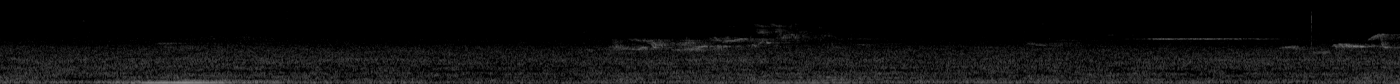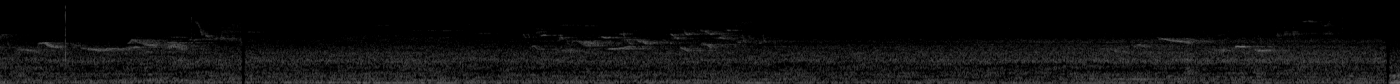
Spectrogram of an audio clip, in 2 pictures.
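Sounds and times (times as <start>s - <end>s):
songbirds chirping: 0.0s - 28.0s.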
